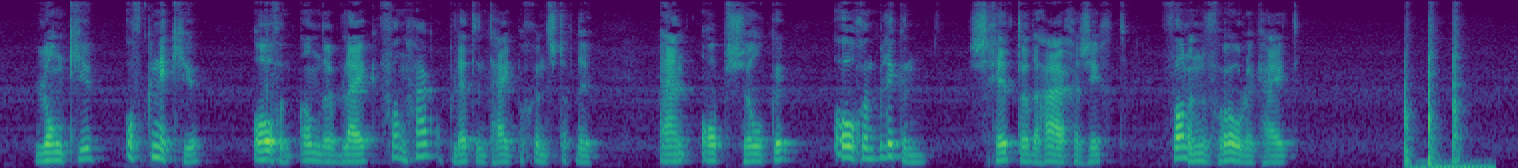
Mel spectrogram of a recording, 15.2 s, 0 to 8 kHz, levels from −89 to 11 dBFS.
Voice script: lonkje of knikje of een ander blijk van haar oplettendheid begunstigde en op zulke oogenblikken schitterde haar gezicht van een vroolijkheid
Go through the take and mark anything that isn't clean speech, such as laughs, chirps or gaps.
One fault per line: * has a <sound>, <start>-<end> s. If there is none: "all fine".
* has a thud, 14.0-15.0 s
